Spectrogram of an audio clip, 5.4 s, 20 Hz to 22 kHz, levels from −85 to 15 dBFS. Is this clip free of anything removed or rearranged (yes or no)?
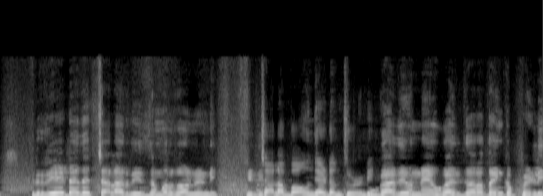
no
